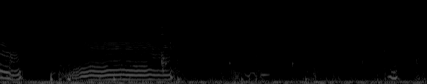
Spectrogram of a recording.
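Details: A newborn Labrador Retriever puppy of field lineage, five days old, in mid-afternoon, gives one sustained, nasal, slightly wavering whine of nearly a second after a short squeak, then faint small squeaks, above a steady low hum.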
